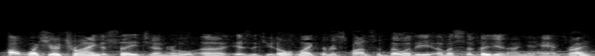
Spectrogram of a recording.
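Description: Through a narrow, tinny vintage radio recording comes a cocky male frontier painter. He banters wryly and sardonically, his pitch moving freely in old radio drama fashion. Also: very animated, fairly quick. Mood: wry, probing. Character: cocky, wry frontier painter and war sketcher.

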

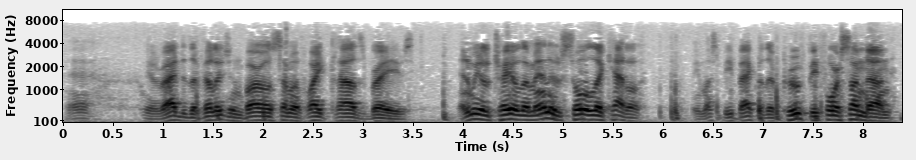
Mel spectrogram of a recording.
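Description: An actor playing a masked frontier lawman hero in an old radio drama, speaking firmly and clearly. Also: fairly low pitch, moderate pace, muffled recording, close to an everyday voice. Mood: resolute. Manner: firm, clear-spoken, calls out loudly to his horse. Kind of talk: 1930s radio drama acting. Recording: scratchy vintage radio recording with hiss.

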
